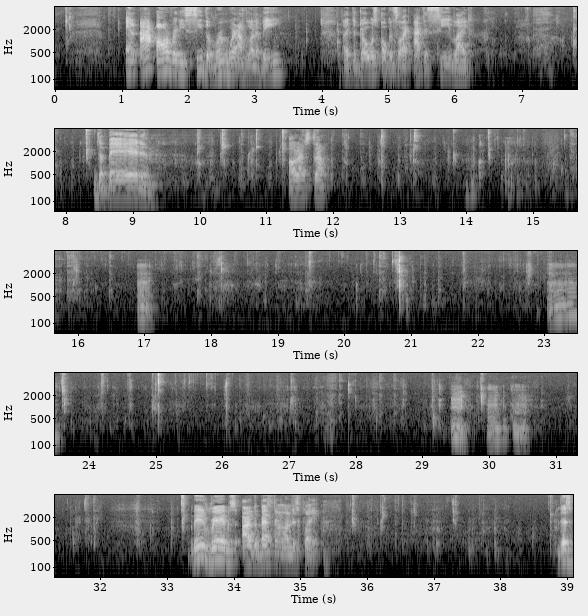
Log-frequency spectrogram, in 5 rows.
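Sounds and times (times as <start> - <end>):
person chewing meat: 6.4 - 8.5, 9.3 - 33.4, 35.4 - 38.9
short vocal sounds: 29.4 - 30.7.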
